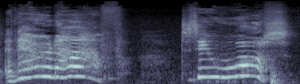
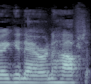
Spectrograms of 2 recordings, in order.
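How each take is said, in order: First: High, baffled disbelief; can't believe it would take that long; incredulous. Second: Said in the usual way. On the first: Real, not acted. Echoing friends' claim, high and incredulous. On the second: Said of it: "all my friends were like".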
